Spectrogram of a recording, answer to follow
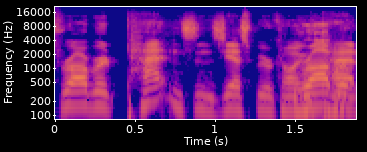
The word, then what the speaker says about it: Pattinson: First, can you please pronounce Robert Pattinson's? Yes, we were calling Robert him Patterson.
